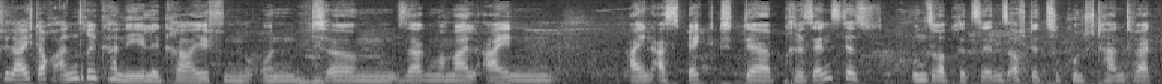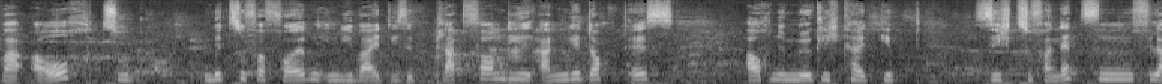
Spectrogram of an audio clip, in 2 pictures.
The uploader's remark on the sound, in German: Das Interview wurde im Rahmen des Live-Events Zukunft Handwerk aufgezeichnet.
